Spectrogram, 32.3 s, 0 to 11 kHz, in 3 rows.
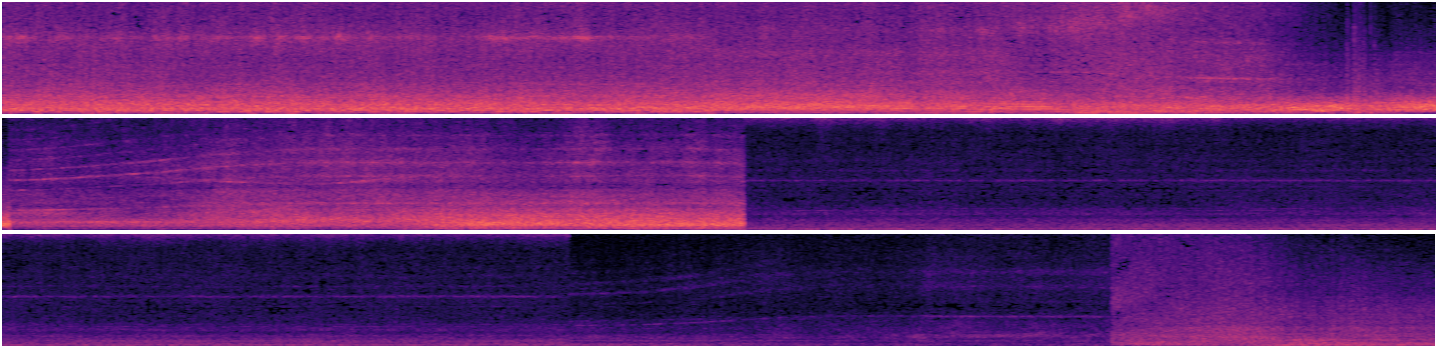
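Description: Aircraft engines on a carrier flight deck, in several cut-together shots. A turboprop's engines and propellers run loudly with a steady droning tone that rises in pitch about seven seconds in. After a cut, there is louder jet-engine noise with rising whines. From about 16 seconds a quieter, steady high-pitched turbine whine continues.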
